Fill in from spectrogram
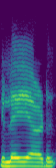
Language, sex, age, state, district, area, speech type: Tamil, female, 18-30, Tamil Nadu, Viluppuram, urban, read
